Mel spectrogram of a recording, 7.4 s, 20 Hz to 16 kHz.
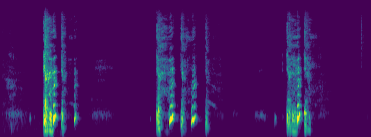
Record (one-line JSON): {"three_cough_length": "7.4 s", "three_cough_amplitude": 27862, "three_cough_signal_mean_std_ratio": 0.27, "survey_phase": "beta (2021-08-13 to 2022-03-07)", "age": "45-64", "gender": "Female", "wearing_mask": "No", "symptom_none": true, "smoker_status": "Never smoked", "respiratory_condition_asthma": false, "respiratory_condition_other": false, "recruitment_source": "REACT", "submission_delay": "1 day", "covid_test_result": "Negative", "covid_test_method": "RT-qPCR", "influenza_a_test_result": "Negative", "influenza_b_test_result": "Negative"}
